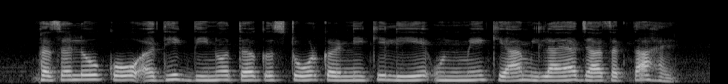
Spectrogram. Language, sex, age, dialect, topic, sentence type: Hindi, female, 31-35, Marwari Dhudhari, agriculture, question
